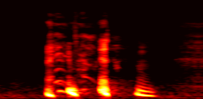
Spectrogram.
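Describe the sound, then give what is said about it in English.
Four quick coughs in a row, fairly loud and raspy with a voiced edge, the last one drawn out a little longer and lower before quiet returns. “I knew that'd get me coughing.”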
